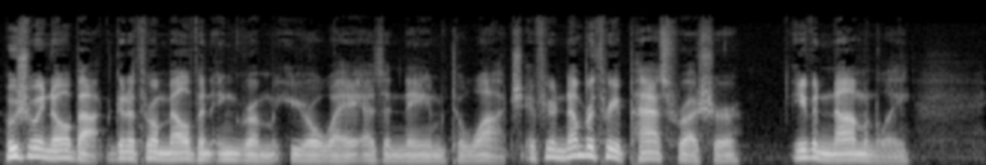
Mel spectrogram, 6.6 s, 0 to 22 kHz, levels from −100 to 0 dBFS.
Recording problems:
none

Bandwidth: 15 kHz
